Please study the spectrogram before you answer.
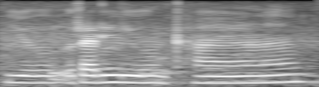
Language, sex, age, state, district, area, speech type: Sindhi, female, 30-45, Delhi, South Delhi, urban, spontaneous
